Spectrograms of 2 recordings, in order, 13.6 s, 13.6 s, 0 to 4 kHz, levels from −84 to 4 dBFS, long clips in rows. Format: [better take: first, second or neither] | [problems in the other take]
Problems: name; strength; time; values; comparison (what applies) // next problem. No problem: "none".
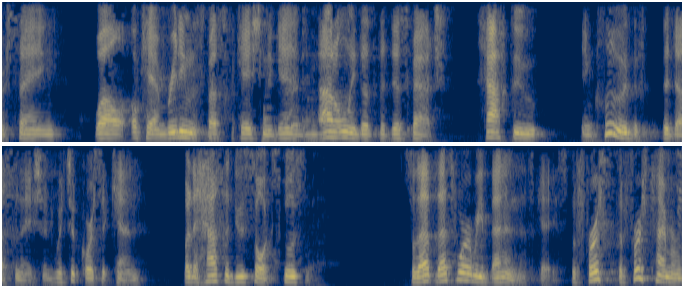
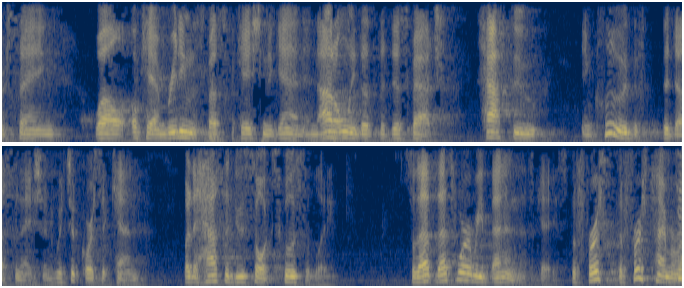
second | noise reduction (neural mask model DeepFilterNet 3)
